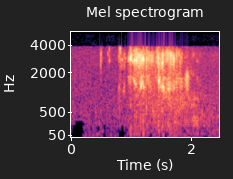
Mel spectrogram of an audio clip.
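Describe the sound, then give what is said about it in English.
A short pour of liquid, a libation poured in prayer, splashing onto a surface, preceded by a couple of soft drips, then a second-long burst of trickling and spattering that fades out, fairly quiet. “I pour libation for my father's spirit, Obatala, for Robert Jenkins.”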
